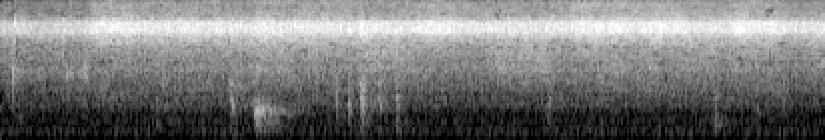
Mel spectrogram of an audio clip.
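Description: Onions and capsicum for an egg porial sizzle in a pan as turmeric, chili powder and garam masala go in, a steady close frying hiss broken by a few soft stirring scrapes, with no talk.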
